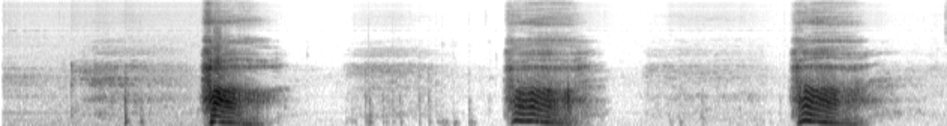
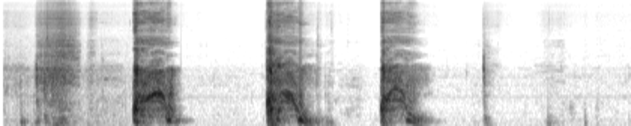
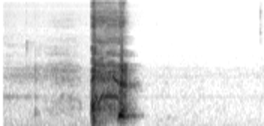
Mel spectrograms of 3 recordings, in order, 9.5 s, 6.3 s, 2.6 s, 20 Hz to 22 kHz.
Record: {"exhalation_length": "9.5 s", "exhalation_amplitude": 32768, "exhalation_signal_mean_std_ratio": 0.31, "three_cough_length": "6.3 s", "three_cough_amplitude": 32768, "three_cough_signal_mean_std_ratio": 0.34, "cough_length": "2.6 s", "cough_amplitude": 32768, "cough_signal_mean_std_ratio": 0.26, "survey_phase": "beta (2021-08-13 to 2022-03-07)", "age": "65+", "gender": "Male", "wearing_mask": "No", "symptom_cough_any": true, "smoker_status": "Never smoked", "respiratory_condition_asthma": false, "respiratory_condition_other": false, "recruitment_source": "REACT", "submission_delay": "1 day", "covid_test_result": "Negative", "covid_test_method": "RT-qPCR"}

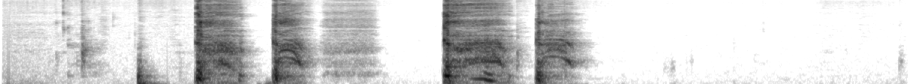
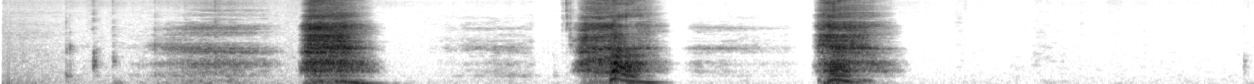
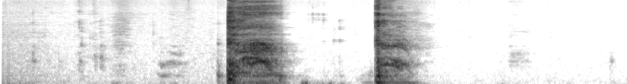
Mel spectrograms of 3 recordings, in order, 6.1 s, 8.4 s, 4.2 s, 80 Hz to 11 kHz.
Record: {"three_cough_length": "6.1 s", "three_cough_amplitude": 32768, "three_cough_signal_mean_std_ratio": 0.29, "exhalation_length": "8.4 s", "exhalation_amplitude": 32768, "exhalation_signal_mean_std_ratio": 0.3, "cough_length": "4.2 s", "cough_amplitude": 32768, "cough_signal_mean_std_ratio": 0.26, "survey_phase": "beta (2021-08-13 to 2022-03-07)", "age": "45-64", "gender": "Female", "wearing_mask": "No", "symptom_cough_any": true, "symptom_runny_or_blocked_nose": true, "symptom_sore_throat": true, "smoker_status": "Never smoked", "respiratory_condition_asthma": false, "respiratory_condition_other": false, "recruitment_source": "Test and Trace", "submission_delay": "2 days", "covid_test_result": "Positive", "covid_test_method": "RT-qPCR", "covid_ct_value": 21.2, "covid_ct_gene": "ORF1ab gene", "covid_ct_mean": 21.4, "covid_viral_load": "94000 copies/ml", "covid_viral_load_category": "Low viral load (10K-1M copies/ml)"}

